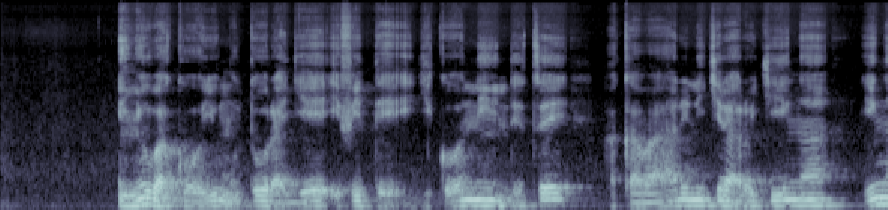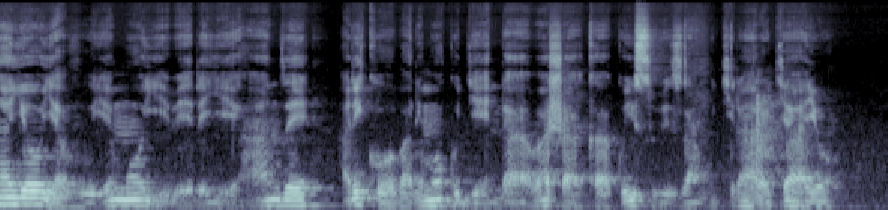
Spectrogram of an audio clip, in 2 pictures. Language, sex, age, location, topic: Kinyarwanda, male, 25-35, Huye, agriculture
